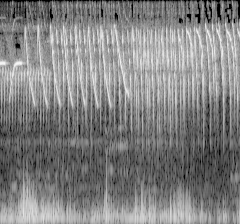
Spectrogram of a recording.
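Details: Energetic canary singing a long rolling song for luring and tutoring young birds: rapid downslurred whistles racing into a dense high trill, with faint low rumbling beneath.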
